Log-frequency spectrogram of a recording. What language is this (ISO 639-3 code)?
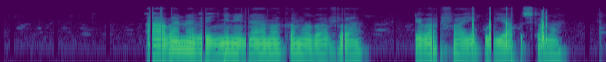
lug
